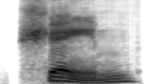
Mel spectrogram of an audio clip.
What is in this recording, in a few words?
"shame", American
